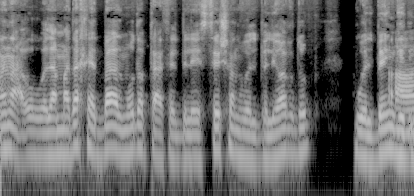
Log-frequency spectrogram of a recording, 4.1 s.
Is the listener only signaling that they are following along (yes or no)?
no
